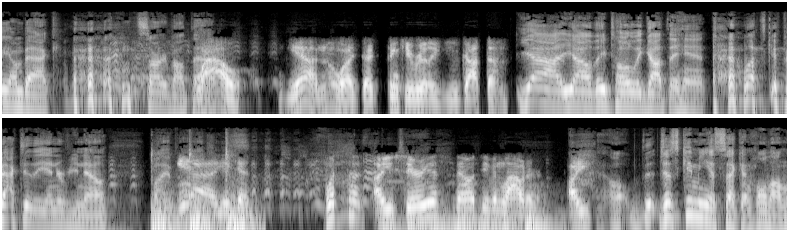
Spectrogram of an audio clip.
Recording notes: Phone Tap.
